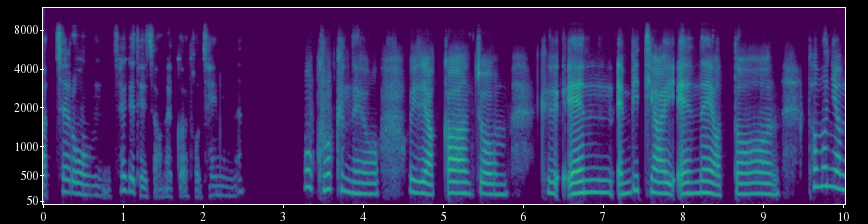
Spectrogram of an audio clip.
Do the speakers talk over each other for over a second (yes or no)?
no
